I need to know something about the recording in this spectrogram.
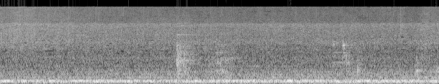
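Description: Stir-fry sizzling steadily in an aluminium wok as Chinese broccoli (kailan) stems, shrimp, chili and shallots fry in hot oil, over a steady low hum. Two brief clicks sound about two and three and a half seconds in.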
